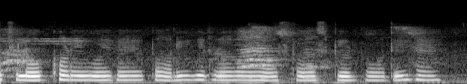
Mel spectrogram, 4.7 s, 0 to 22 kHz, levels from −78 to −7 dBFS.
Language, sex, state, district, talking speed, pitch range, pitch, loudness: Hindi, female, Haryana, Charkhi Dadri, 180 wpm, 190-200 Hz, 195 Hz, -16 LUFS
